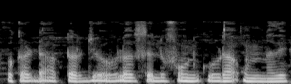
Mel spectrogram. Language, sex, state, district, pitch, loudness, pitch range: Telugu, male, Telangana, Mahabubabad, 155 Hz, -15 LUFS, 150-160 Hz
